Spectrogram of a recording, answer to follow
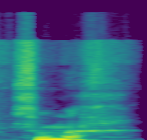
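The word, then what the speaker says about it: sumaq: Sumag, sumag. Si lo vamos a escribir con esto, estaría sumac, ¿no? Entonces, con esto se va a pronunciar sumag.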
